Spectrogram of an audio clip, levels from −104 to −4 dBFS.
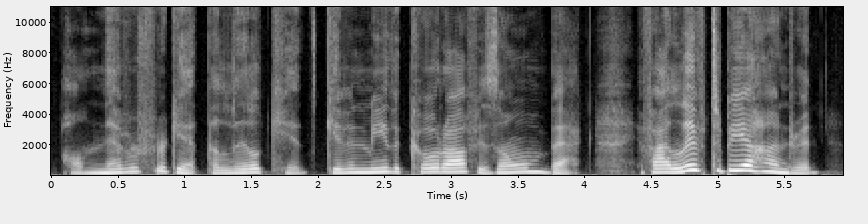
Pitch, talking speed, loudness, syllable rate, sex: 220 Hz, 210 wpm, -18 LUFS, 5.1 syllables/s, female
